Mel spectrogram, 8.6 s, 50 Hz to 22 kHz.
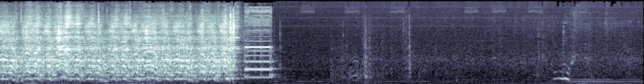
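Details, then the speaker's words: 1969 Oldsmobile Ninety-Eight convertible with 455 big block, sat 26 years, after new coil and refilling the carburetor bowl: fast even cranking catches briefly then dies; suspected carburetor or fuel delivery problem, not confirmed. "promising there for a second might have a carburetor issue"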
